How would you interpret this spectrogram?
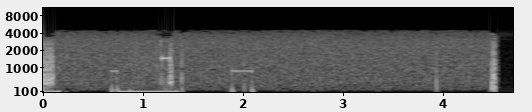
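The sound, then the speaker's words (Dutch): Steady amateur radio hiss fills the channel, broken by a few brief low hums, short beeps and sharp clicks as a station keys its transmitter on and off without modulation. No voice comes through, and the signal is very far off. “Ik hoorde wel iemand inschakelen, maar nog geen monatie.”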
